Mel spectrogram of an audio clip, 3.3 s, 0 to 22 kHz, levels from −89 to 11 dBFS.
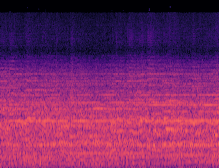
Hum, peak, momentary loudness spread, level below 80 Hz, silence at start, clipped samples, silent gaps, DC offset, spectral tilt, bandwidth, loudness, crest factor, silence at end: none; -8 dBFS; 2 LU; -46 dBFS; 0 s; under 0.1%; none; under 0.1%; -5.5 dB/octave; 17 kHz; -20 LUFS; 14 dB; 0 s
